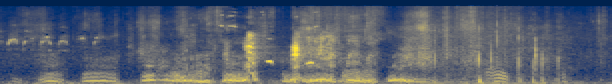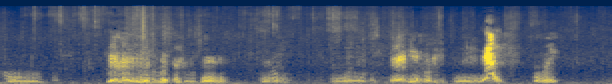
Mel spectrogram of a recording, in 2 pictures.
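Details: Giant schnauzer puppies, five weeks old, making a steady run of short low growls and grunts, several overlapping, with an occasional sharper yip near the end.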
